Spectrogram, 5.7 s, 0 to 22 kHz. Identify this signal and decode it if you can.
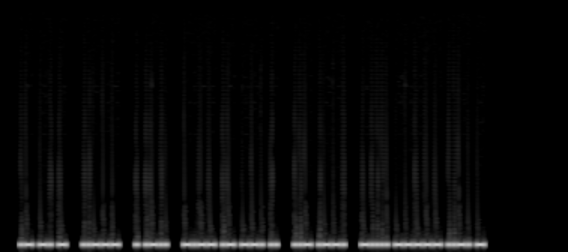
Morse code, heard as a keyed tone, about 67 wpm, spaced as for 58 wpm, 700 Hz. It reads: ANT 2 EL YAGI UP 60FT
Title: Speed-Racing Common QSO Phrases Encore - 50wpm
